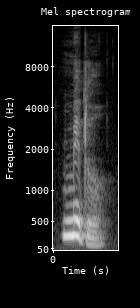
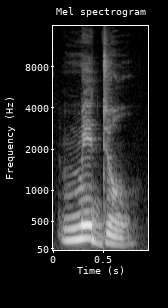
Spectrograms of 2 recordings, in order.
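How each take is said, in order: First: The middle d is soft and very short. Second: The middle d is hard and longer. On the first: The speaker calls it right. "make it very gentle and short. Like this" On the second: The speaker calls it wrong.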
